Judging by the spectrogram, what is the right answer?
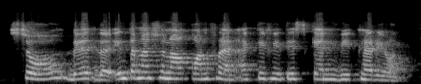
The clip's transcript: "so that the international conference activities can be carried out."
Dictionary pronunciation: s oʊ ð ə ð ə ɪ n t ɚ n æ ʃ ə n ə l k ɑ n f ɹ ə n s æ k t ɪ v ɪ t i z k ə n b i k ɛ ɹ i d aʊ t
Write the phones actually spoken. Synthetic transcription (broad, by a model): s oʊ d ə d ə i n t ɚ n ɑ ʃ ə n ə l k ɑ n f ɹ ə n æ k t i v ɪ t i s k ə n b i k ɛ ɹ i ɔ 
